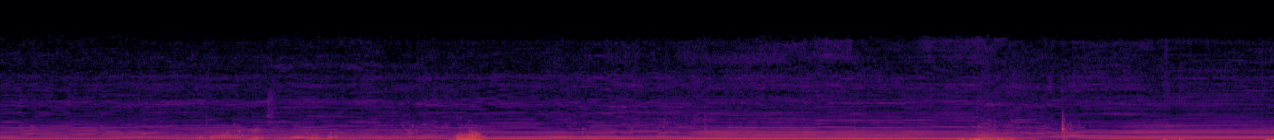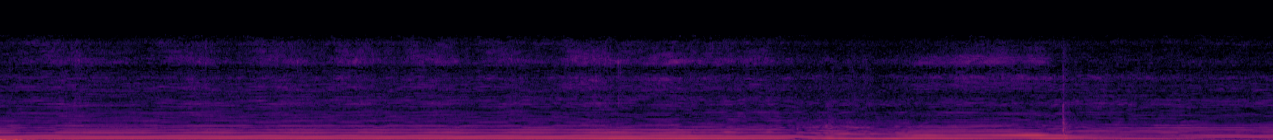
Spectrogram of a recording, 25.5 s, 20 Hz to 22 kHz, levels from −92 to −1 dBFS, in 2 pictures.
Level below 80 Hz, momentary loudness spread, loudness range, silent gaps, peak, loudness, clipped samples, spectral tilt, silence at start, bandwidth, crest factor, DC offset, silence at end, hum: -56 dBFS; 5 LU; 2 LU; none; -22 dBFS; -50 LUFS; under 0.1%; -4.5 dB/octave; 0 s; 16.5 kHz; 24 dB; under 0.1%; 0 s; none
